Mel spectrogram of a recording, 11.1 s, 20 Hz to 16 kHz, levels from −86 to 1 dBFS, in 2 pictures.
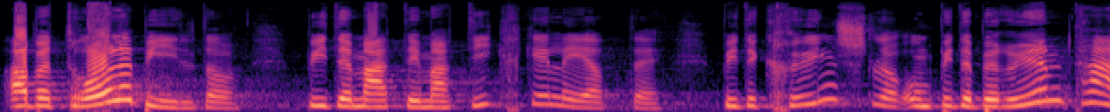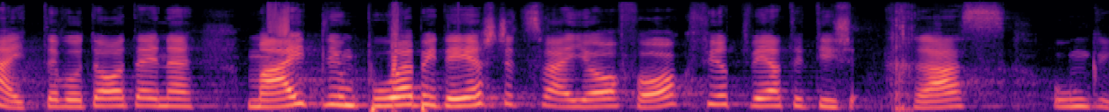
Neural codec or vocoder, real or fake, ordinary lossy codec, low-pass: none; real; AAC, 96 kbps; 14.4 kHz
